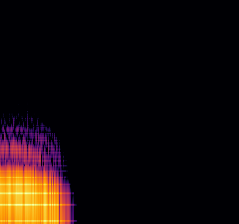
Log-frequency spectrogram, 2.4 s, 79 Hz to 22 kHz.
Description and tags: Attack Zound-04
Similar to "Attack Zound-03" but lower in pitch. This sound was created using the Waldorf Attack VSTi within Cubase SX.
electronic, soundeffect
